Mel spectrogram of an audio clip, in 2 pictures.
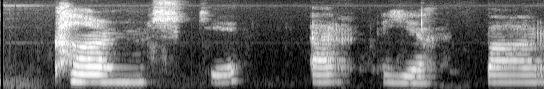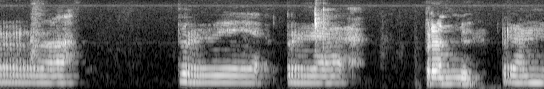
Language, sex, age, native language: Icelandic, male, 6, Icelandic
